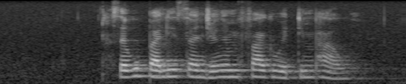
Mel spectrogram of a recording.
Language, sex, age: Swati, female, 19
